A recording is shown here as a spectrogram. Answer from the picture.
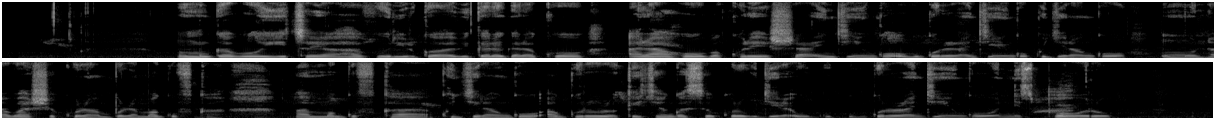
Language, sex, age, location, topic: Kinyarwanda, female, 25-35, Huye, health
